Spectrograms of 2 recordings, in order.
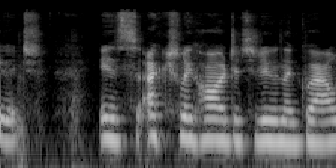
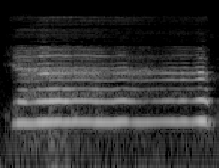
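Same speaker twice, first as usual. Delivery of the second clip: sung high yeah, much higher and softer; high note; 10 semitones higher, 6 dB quieter than usual. Shown as a demonstration. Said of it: "If you were to do, like".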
